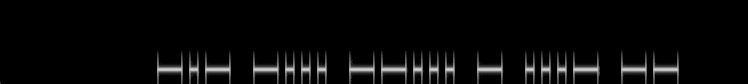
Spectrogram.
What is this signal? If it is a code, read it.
Morse code, heard as a keyed tone, about 15 wpm, 700 Hz. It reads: KB7TVM
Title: USA Call Signs Repeated 3x 15wpm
